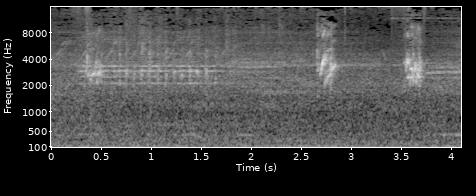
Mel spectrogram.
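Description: Budgie warbling for about a second and a half, then giving two short chirps later on, over a steady low rumble.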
